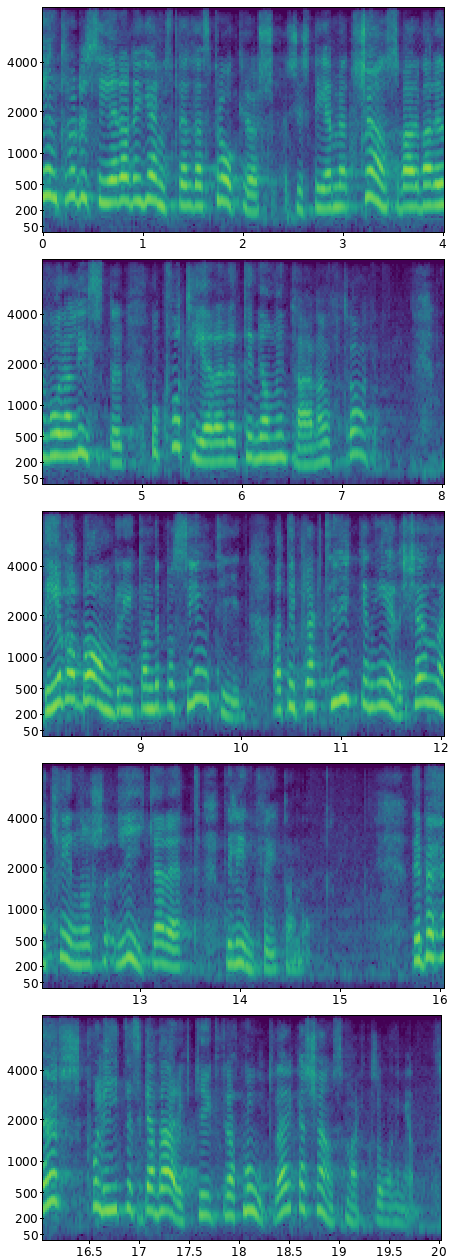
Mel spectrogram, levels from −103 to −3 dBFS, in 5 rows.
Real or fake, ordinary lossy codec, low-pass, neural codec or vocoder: fake; none; none; codec, 16 kHz, 4 kbps, FreqCodec, smaller model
